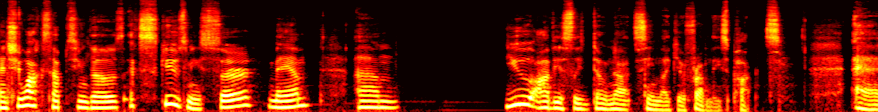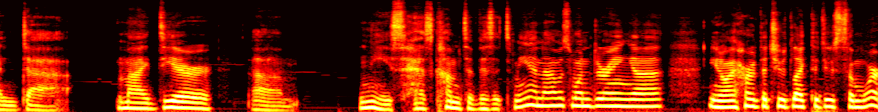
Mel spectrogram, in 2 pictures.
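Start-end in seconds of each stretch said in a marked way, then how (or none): 1.2-17.6 put-on elderly halfling woman character voice. Game master voicing an older halfling woman approaching the players. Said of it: "older halfling approaches you".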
